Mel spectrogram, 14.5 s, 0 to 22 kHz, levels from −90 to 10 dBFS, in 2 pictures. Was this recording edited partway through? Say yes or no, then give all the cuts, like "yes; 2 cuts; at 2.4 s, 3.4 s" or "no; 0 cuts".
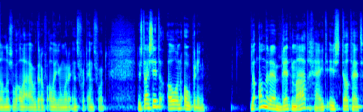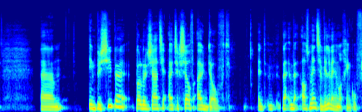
yes; 1 cut; at 12.9 s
